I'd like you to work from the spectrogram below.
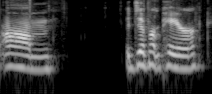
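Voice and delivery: ordinary talk, nothing marked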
